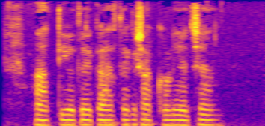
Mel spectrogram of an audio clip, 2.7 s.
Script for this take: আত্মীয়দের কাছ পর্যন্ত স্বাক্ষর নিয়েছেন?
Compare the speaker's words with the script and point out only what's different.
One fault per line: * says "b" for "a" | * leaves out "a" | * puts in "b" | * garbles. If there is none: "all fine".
* says "থেকে" for "পর্যন্ত"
